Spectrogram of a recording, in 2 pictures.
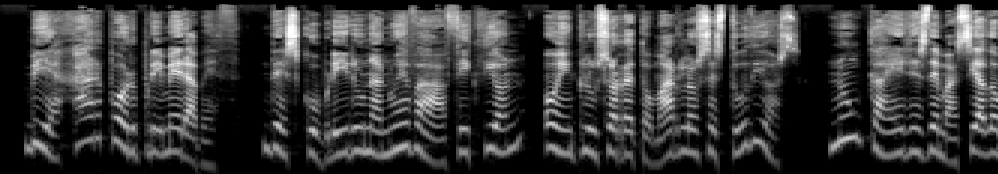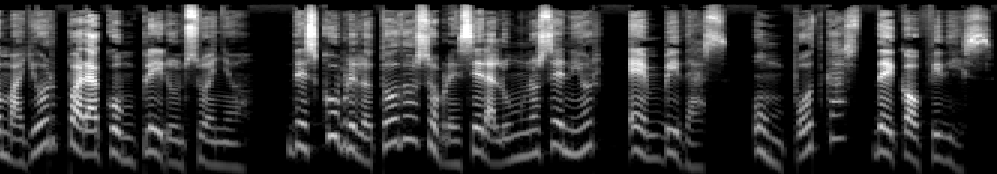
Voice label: CORPORAT

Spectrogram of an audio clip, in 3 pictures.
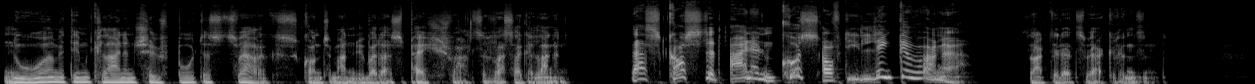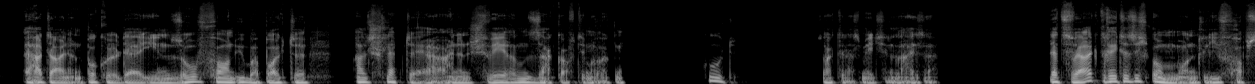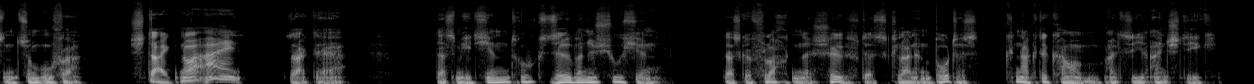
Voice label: Audio Book; Audio Book Demo; Die Gärten von Dorr

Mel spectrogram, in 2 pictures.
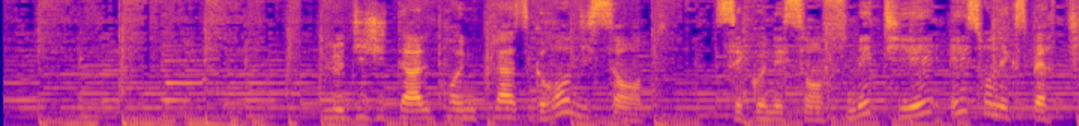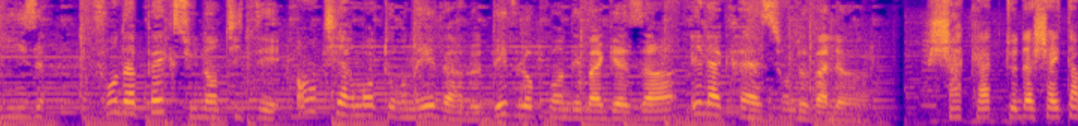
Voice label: CORPORATE

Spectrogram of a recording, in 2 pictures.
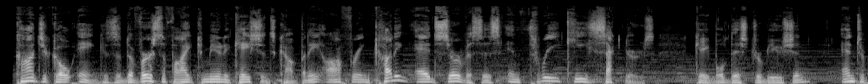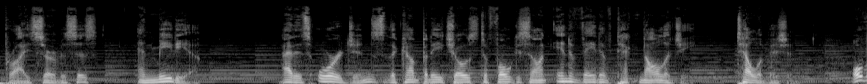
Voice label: corporate doc narration training

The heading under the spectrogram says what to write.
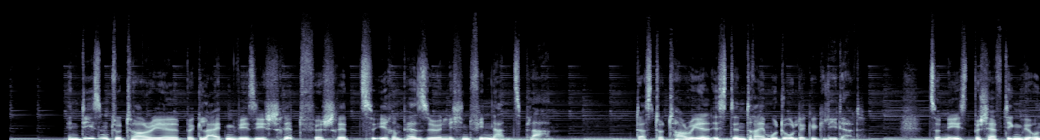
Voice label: E-Learning Finance

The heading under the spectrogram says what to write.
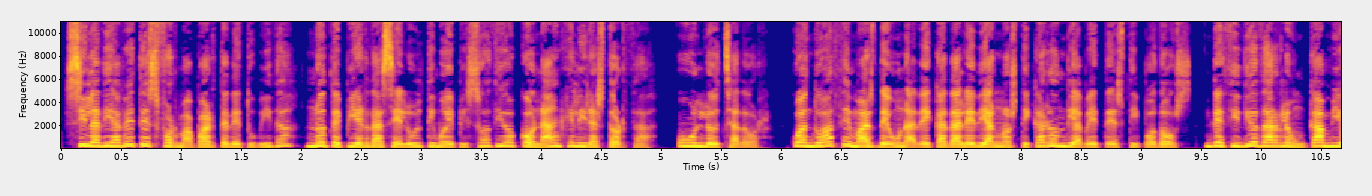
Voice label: E-LEARNING

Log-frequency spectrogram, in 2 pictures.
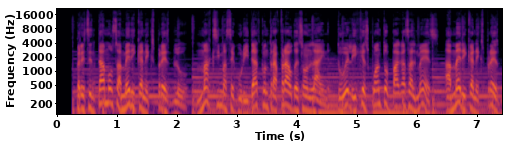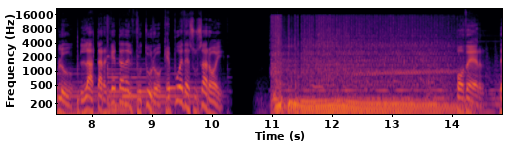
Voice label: Spanish

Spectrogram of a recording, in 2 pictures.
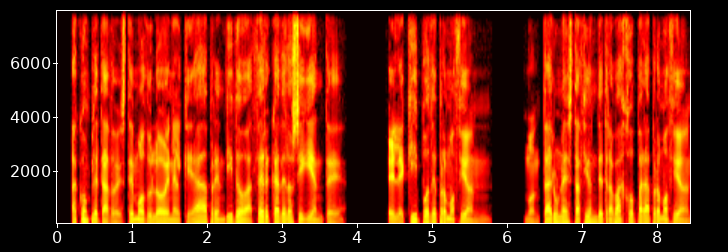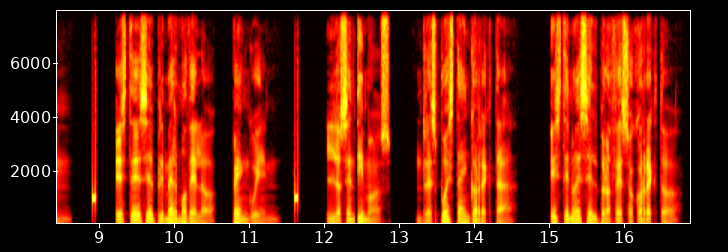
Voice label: E-Learning

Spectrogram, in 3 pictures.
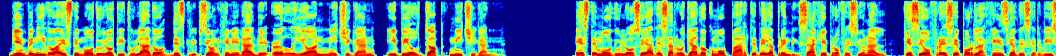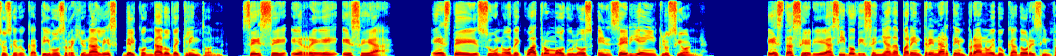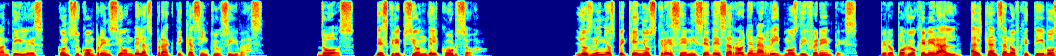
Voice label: E-Learning - SPA LATAM

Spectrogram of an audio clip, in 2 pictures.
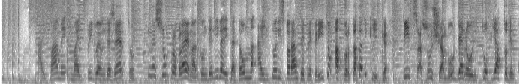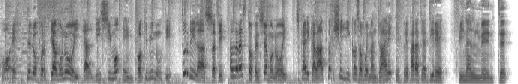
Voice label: Spot

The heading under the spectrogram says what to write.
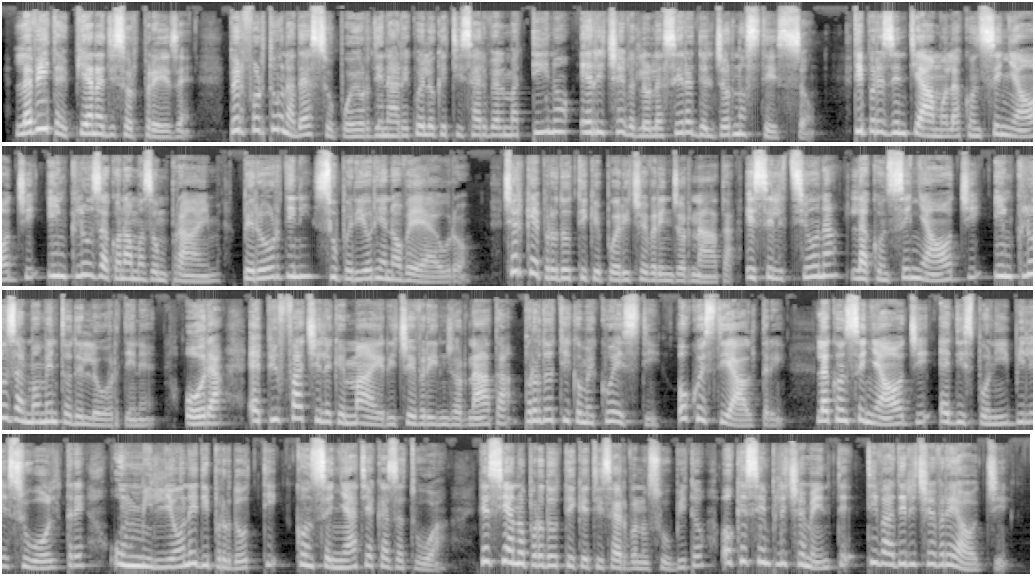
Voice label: ITA AD; Amazon

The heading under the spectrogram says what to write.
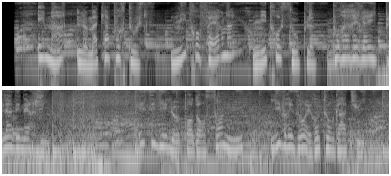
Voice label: pub FR

